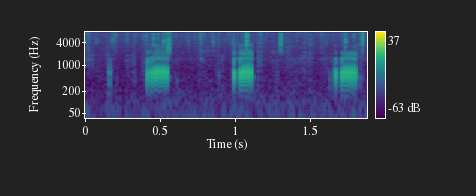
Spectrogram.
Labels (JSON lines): {"label": "biophony, knock croak", "recorder": "SoundTrap 300"}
